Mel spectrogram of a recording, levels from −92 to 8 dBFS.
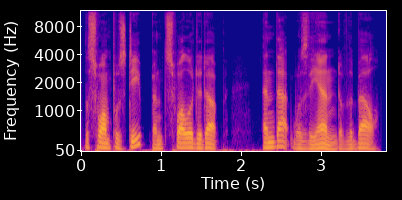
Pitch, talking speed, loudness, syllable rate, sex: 105 Hz, 235 wpm, -18 LUFS, 5.7 syllables/s, male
